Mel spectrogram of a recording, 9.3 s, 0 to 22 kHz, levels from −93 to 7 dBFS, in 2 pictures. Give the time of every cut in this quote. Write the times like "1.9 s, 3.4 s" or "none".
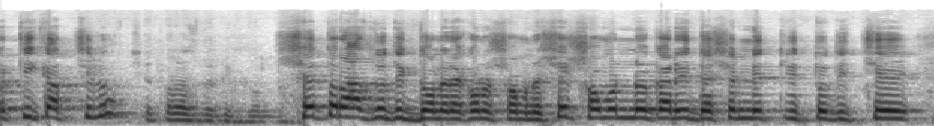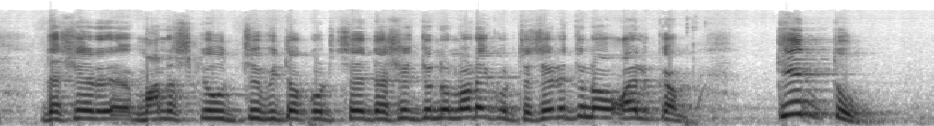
none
